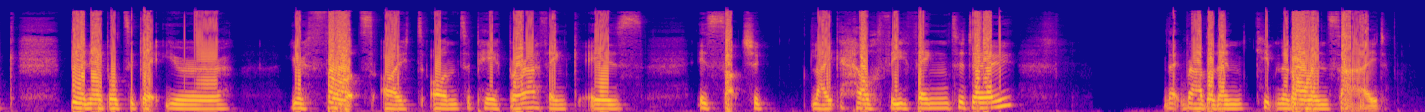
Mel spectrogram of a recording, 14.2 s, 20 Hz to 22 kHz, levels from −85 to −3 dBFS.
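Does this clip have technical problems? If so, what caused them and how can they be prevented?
Yes: integer overflow throughout the speech, with gain about 10 dB too high. Around one or two percent of samples wrap to the opposite sign, giving violent cracks. Saturate or limit sums instead of letting them wrap.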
